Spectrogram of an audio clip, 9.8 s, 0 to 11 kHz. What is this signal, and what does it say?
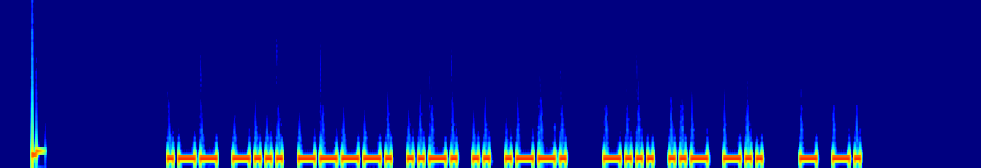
Morse code, heard as a keyed tone, about 22 wpm, 700 Hz. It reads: WB9FIP BUD TN
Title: K1USN SST QSO Practice - 22wpm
